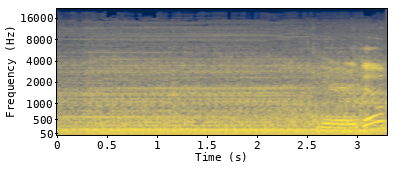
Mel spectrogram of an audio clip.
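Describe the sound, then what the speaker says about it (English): A tractor in second gear at about 1500 RPM pulls a Brilliant seed drill planting buckwheat cover crop, a steady engine drone with a whining of gears and chains that rises near the end as someone speaks briefly. "That whining noises, you can hear the gears and chains"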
